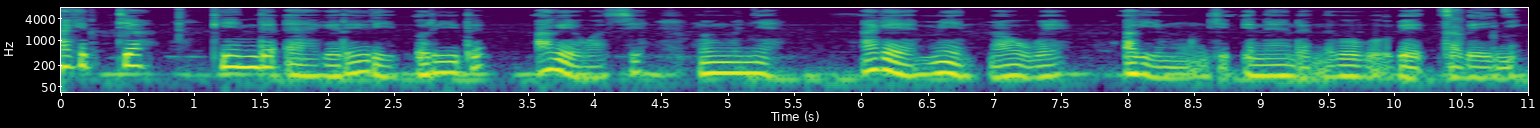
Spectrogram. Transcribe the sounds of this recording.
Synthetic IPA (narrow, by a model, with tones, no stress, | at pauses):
a˦ki˦tja˦kiː˦nde˦ʔe˨ke˨ɾʔe˦ɾi˨to˨ɾi˦te˦ | a˦ke˨wa˨se˦ŋwi˦ŋwu˦ɲe˦a˦ke˨mi˦˨nma˨˦u˨we˦ | a˦ki˨mṵ˨ŋɡḭ˦i˦ne˦nde˨tne˦ko˦ko̰˨be˨t͡sːa˨βe˦ɲi˦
